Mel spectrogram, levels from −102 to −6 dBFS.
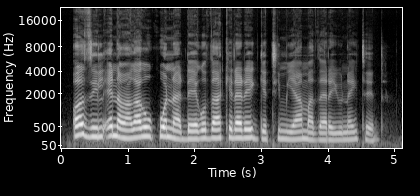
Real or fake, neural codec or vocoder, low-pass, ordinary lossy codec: real; none; none; none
